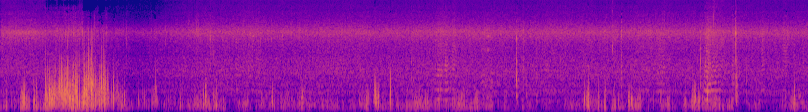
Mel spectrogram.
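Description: Honeybees buzzing around an opened hive, with scattered knocks and clicks from frames and hive boxes being handled. A loud rushing noise fills the first couple of seconds.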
